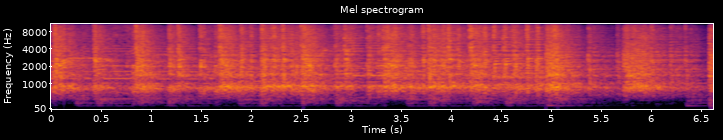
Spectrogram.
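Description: Music driven by fast, dense, clattering drum beats.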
